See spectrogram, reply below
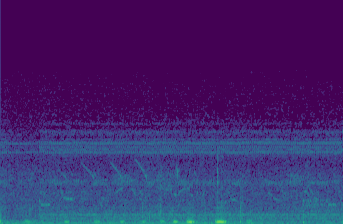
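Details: Verreaux's eagle-owl calling by day from up in a tree in Kruger National Park. A series of low, deep grunting hoots speeds up and swells, the last two loudest, over faint high chirps of other birds.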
